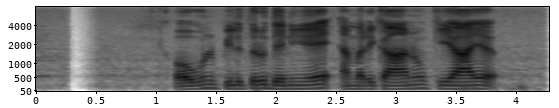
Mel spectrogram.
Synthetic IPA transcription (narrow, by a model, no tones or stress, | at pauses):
oʋunpilit̪uɾud̪enujeʔæməɾikaːnukijaːjə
